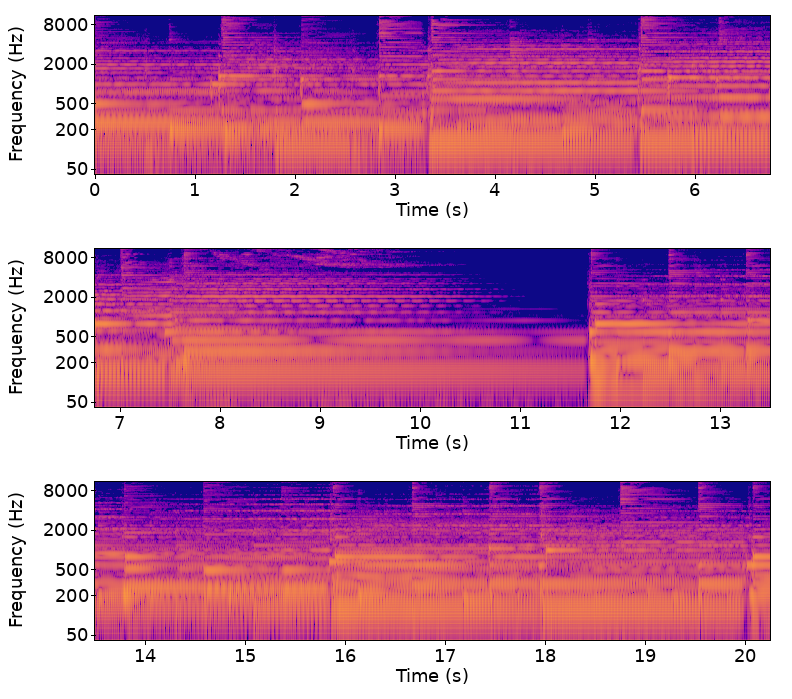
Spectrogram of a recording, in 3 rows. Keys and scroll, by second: 4.3 ctrl+p, 7.2 ctrl+z, 8.8 ctrl+z, 9.6 ctrl+z.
